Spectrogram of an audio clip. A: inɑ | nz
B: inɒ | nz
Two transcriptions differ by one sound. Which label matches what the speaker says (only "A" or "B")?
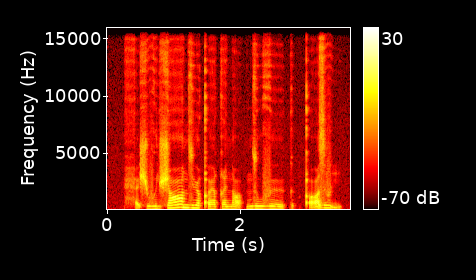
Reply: A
